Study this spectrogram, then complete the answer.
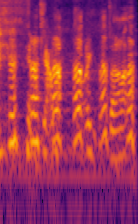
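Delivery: Scouse accent. Shown as a demonstration. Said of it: "frontier land between Lancashire and Scouse".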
